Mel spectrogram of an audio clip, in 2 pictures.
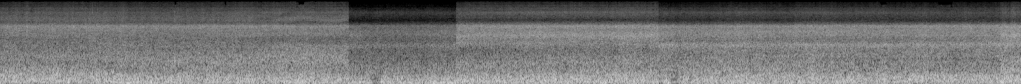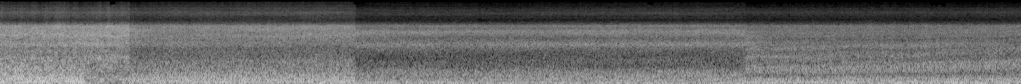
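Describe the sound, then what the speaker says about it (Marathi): Loud, continuous roar of floodwater pouring over a weir on a river bypass dam, broadband and steady throughout with a faint wind rumble. "त्यामुळे या पुलावर महापूर आला।"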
